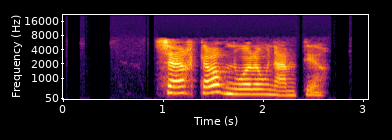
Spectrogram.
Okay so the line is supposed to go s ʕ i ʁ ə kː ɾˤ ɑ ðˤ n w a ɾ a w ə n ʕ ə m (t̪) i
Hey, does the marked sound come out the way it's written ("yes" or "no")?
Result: yes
